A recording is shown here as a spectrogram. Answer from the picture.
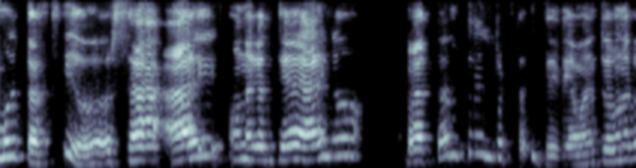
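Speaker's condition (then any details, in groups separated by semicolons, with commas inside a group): Ataxic cerebral palsy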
